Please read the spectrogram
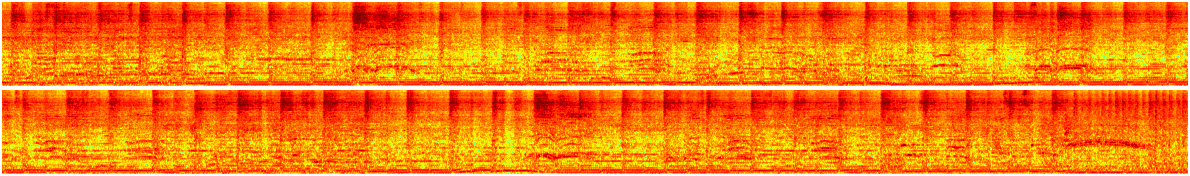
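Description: A live rock song played loud by a band: a steady, stepping bass line under strummed acoustic guitar, with singing at times.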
